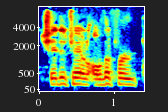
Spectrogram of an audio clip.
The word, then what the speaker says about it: Chiwetel Ejiofor: You can't say Doug Liman, but you could say that Chiwetel Ejiofor perfect.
